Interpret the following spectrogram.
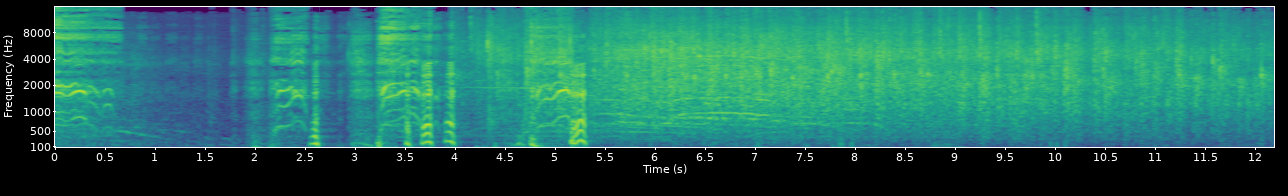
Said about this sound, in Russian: скобочках, жидкие аплодисменты.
